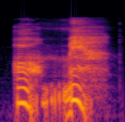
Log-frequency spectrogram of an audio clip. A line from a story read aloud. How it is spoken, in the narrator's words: whispered Jack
